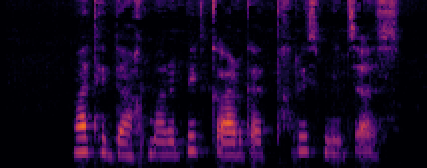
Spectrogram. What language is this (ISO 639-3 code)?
kat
